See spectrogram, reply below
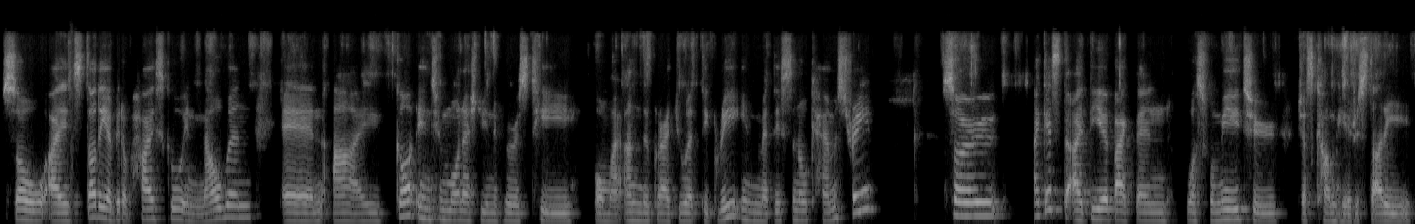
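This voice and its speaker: Low-pitched chatty woman from Hong Kong. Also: normal speed, warm tone. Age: 30s. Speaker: panellist, research scientist. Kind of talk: informal self-introduction. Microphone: video call.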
